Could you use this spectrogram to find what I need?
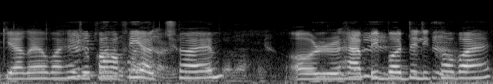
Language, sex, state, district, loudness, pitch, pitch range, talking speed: Hindi, male, Bihar, West Champaran, -17 LUFS, 285 Hz, 270-300 Hz, 170 wpm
